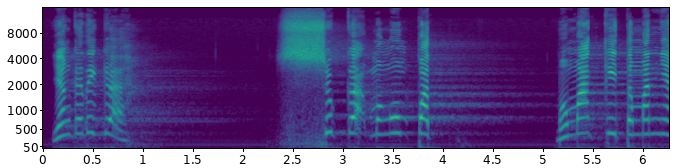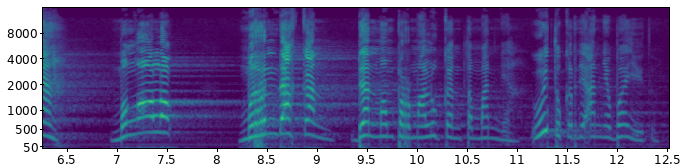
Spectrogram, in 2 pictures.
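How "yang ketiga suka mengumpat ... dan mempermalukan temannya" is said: loud, driving pulpit delivery; preaching at full force. Acted. Preacher lists childish traits to the congregation, at full force. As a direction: preach it out to the whole hall.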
